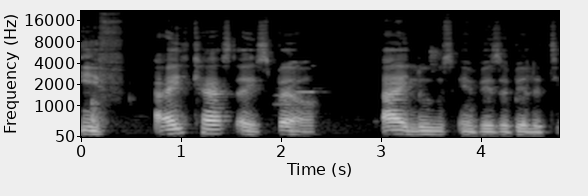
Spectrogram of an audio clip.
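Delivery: hushed, secretive half-whisper. Speaking in character, sneaking up on an invisible ally: half-whispering quietly. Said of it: "I go up to Fantasia quietly and say".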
